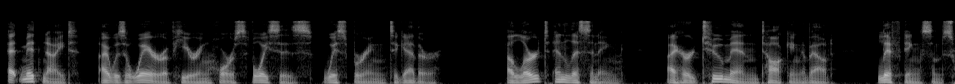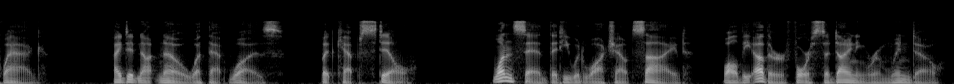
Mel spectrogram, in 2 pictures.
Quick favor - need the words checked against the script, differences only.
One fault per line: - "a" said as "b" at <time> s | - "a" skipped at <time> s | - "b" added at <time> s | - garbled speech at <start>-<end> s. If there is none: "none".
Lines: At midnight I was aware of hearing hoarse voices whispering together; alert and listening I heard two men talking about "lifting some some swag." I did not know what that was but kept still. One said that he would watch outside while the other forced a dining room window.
- "some" skipped at 9.4 s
